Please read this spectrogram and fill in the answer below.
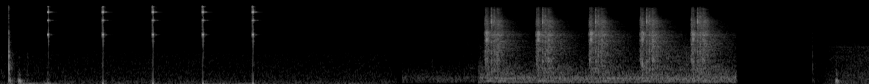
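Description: Canon DSLR shutter firing five times in a row, about half a second apart, as an app-triggered time-lapse of five shots. Earlier come six short sharp clicks at the same half-second spacing.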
